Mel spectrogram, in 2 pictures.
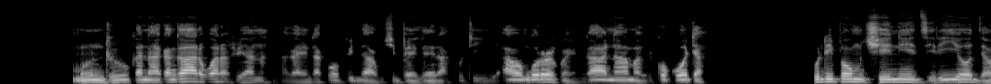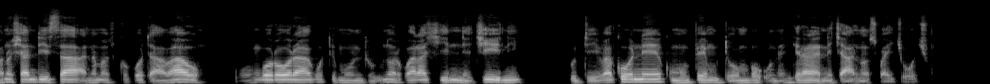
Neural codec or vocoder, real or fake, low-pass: none; real; 14.4 kHz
